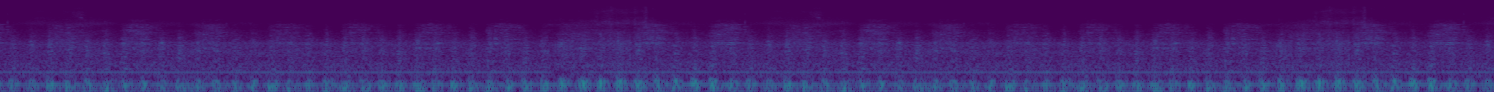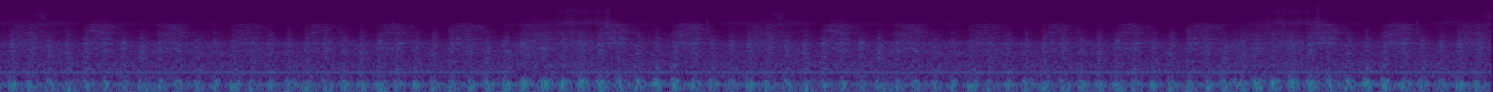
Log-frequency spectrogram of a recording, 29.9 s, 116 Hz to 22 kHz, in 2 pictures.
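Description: LMS Ivatt Class 2 2-6-0 steam locomotive working a train, its exhaust beating in a steady, even rhythm of about two chuffs a second over a continuous low rumble.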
